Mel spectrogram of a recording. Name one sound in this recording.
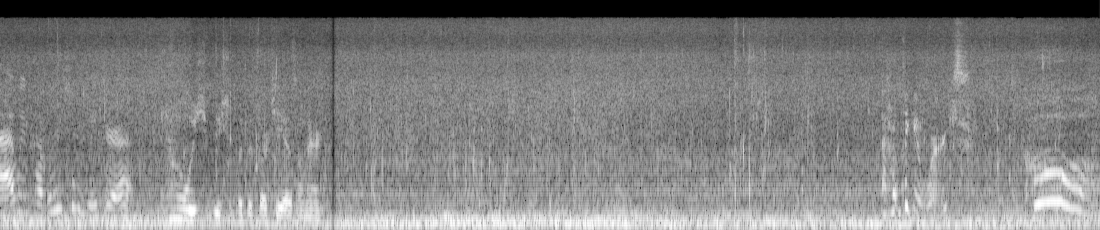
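A young woman talks and laughs excitedly close by.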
